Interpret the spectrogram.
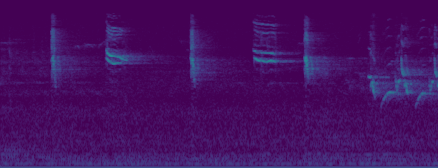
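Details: A northern mockingbird on a pine treetop gives a few sharp, high clicks and buzzy notes spaced about half a second apart. It ends in a quick burst of chattering, down-sliding phrases.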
